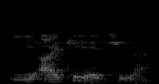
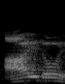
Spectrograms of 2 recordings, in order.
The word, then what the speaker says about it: either: 이거는 either이라고 발음하면 돼. either. 근데 약간 미국, 캐나다 약간 미국 쪽에서는 either이라고 발음을 하긴 하는데 영국이나 호주 같은 약간 영국 쪽 발음하는 애들은 either 이렇게 발음하는 데도 있긴 해. 네, 우리나라는 거의 미국식으로 영어를 배우니까 either이라고 발음하면 돼요.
